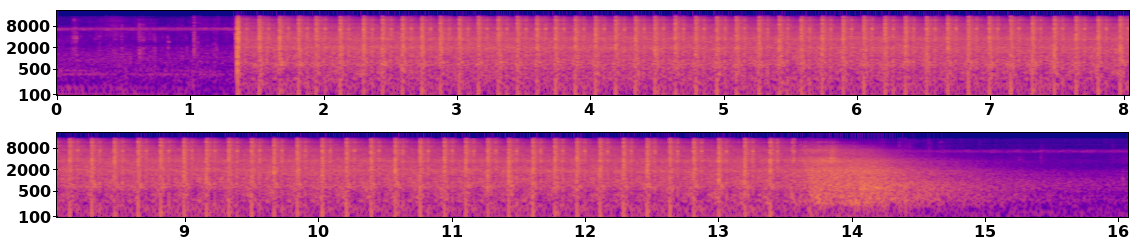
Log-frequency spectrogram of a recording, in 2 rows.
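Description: AK-47 rifle with a drum magazine firing a long, rapid, continuous string of shots, several a second, starting about a second and a half in and stopping about fourteen seconds in. The shots are followed by a trailing echo that fades away.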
